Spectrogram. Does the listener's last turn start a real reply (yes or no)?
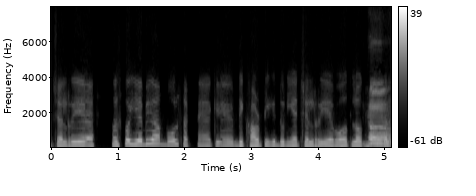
no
